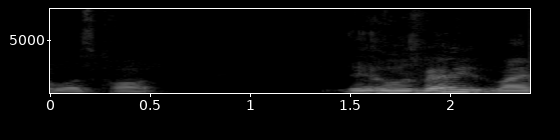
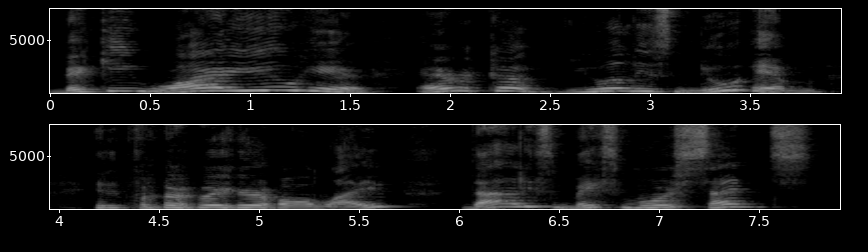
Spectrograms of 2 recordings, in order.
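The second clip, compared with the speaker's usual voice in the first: high, loud, slow mock outrage at the crowd; incredulous mock disbelief; 7 semitones higher, 4 dB louder, slower than usual. Reviewer mocking the finale guests, incredulous and high-pitched. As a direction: act baffled, drawing out each name in disbelief. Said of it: "I'm like".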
